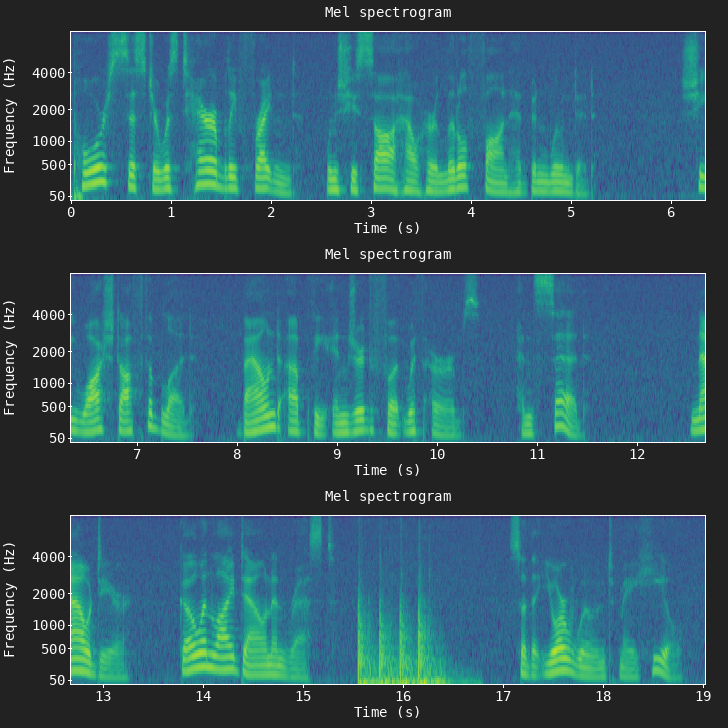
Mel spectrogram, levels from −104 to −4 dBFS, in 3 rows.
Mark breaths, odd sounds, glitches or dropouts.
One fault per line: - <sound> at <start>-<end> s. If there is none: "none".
- thud at 15.5-16.8 s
